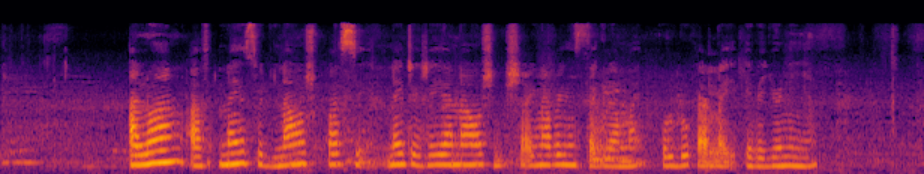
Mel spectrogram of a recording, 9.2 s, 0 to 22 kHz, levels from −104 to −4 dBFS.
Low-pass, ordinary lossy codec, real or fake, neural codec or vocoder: 19.8 kHz; AAC, 32 kbps; fake; vocoder, 48 kHz, 128 mel bands, Vocos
